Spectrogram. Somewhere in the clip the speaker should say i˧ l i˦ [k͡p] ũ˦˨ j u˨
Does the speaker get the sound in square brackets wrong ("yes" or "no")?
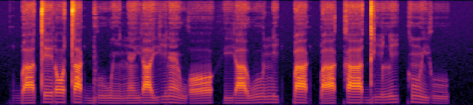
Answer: yes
